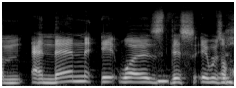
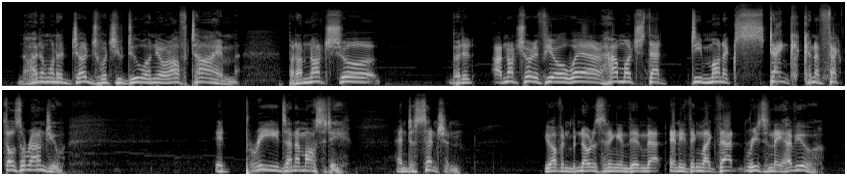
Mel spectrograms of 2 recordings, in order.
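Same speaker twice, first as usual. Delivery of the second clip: voiced stage half-whisper. Voicing a character who kneels beside another: half whisper. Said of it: "in a kinda half whisper".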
